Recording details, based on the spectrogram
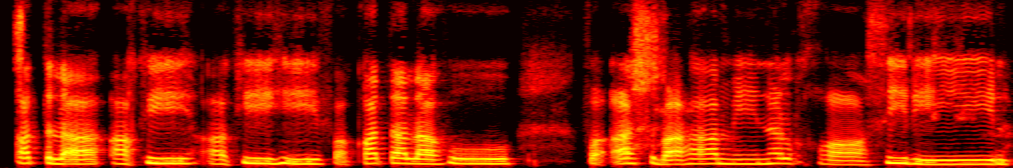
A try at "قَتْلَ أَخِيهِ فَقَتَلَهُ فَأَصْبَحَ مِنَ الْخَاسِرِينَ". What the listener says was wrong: अच्छा, आप आखिरी हरूफ जबर जेर पेश वाले क्यों लंबे खींच रहे हैं?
